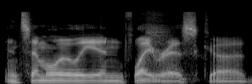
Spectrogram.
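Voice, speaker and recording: A man's voice: sits low, level tone, unhurried, bright, forceful tone, clean tone, dry recording, clean studio sound. A man co-hosting a podcast, chatting casually about films and hesitating often with "uh" and "like". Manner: hesitant, filler-heavy, with many "uh"s and "like"s. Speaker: podcast co-host. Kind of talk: casual film discussion.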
